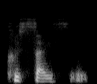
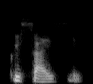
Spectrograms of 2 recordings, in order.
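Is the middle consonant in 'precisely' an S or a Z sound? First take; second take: S; Z. First: The middle consonant is a hissing S sound. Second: The middle consonant is a buzzing Z sound. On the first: The speaker calls it right. "the S here is making a sound like this" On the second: The speaker calls it wrong. "not a Z sound. So that was my mistake"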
